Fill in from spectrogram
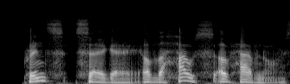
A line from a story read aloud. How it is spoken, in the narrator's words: said the king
